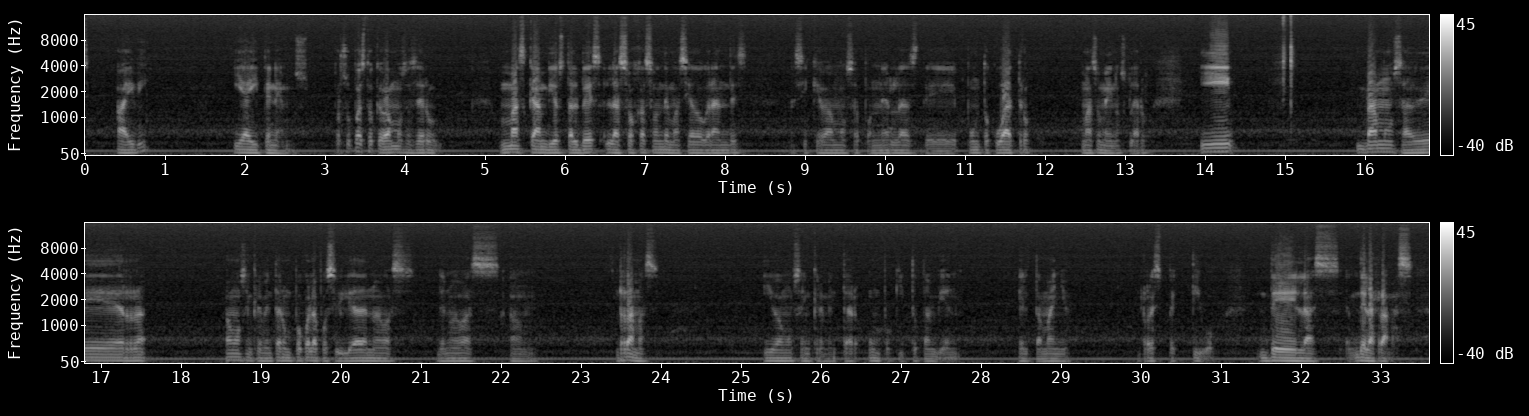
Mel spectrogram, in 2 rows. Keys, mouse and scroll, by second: 0.4 click, 3.2-5.0 scroll down 1, 5.2-5.8 scroll up 1, 7.5-11.1 drag, 11.1-11.8 scroll down 1, 11.8-12.2 scroll down 1, 12.4-13.0 scroll down 1, 18.5-20.4 drag, 24.1-29.8 drag, 33.5-33.6 scroll up 1.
